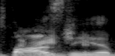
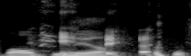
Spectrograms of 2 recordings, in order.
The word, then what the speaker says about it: Bothnia: Because I want to say Bosnia, but it's like Bothnia.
